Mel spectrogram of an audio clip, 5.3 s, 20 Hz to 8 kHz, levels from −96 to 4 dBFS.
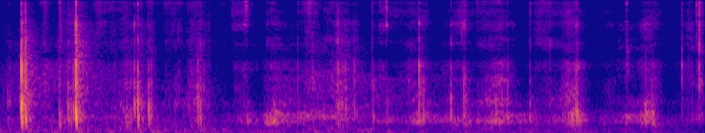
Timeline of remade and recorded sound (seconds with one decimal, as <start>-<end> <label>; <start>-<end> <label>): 0.0-1.7 recorded; 1.7-2.3 remade; 2.3-2.8 recorded; 2.8-5.3 remade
